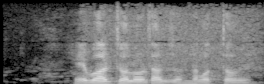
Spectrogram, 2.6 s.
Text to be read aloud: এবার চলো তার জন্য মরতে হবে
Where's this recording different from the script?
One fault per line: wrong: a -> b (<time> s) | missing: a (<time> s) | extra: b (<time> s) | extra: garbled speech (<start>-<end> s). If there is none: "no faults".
no faults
